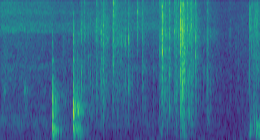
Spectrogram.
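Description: A small plastic bag of model-kit parts and screws crinkles and rustles up close, with two sharp crackles early on followed by a run of softer, irregular crumpling.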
